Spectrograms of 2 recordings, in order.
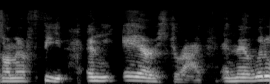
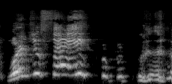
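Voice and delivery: mock outraged; much faster than usual. Acted outraged question.

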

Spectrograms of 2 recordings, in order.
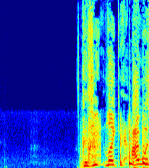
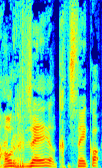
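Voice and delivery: put-on Spanish accent; much slower than usual. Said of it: "she said it with the accent".

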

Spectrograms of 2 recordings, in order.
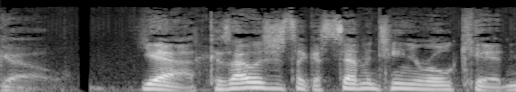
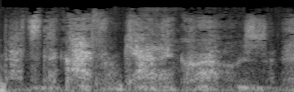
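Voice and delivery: hushed whisper; 11 dB quieter than usual. Retold or imitated. To his sister in the theater, a starstruck whisper. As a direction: starstruck teen whispering back so the star won't hear.

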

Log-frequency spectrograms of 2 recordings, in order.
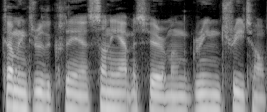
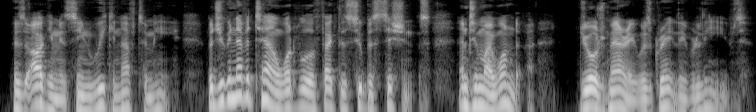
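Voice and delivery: ordinary delivery, nothing marked

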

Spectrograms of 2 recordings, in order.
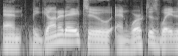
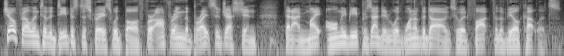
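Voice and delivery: ordinary delivery

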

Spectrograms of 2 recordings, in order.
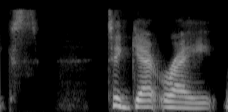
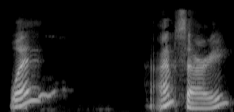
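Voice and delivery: mock affront; 7 semitones higher than usual. Mock affront at name-calling.

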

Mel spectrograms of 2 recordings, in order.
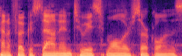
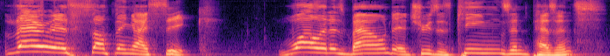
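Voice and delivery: higher, slow, drawn-out booming proclamation; god-like character voice; 6 semitones higher, slower than usual. Acted. Game master rereads door riddle as God talking, grand character voice. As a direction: intone it grandly like God speaking from stone. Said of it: "Like, like God is talking".

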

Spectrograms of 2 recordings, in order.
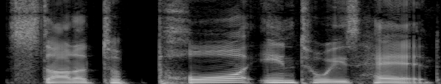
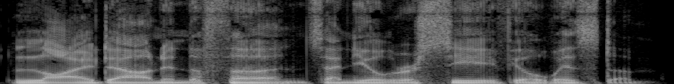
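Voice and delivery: much lower, otherworldly voice giving commands; voice in his head; 8 semitones lower than usual. Retold or imitated. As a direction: speak low like a mysterious inner voice. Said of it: "the voice speaks in his head and says".

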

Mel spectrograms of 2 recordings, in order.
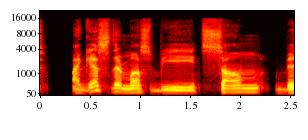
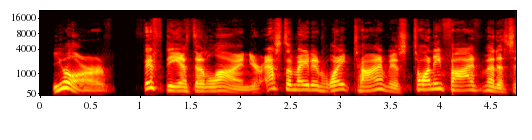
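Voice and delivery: robotic hold message; 9 semitones higher than usual. Pretend. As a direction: read it like an automated line. Hold recording announcement.

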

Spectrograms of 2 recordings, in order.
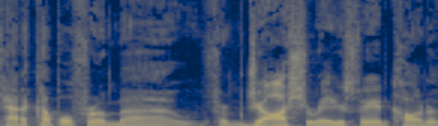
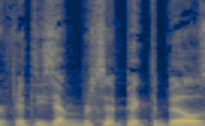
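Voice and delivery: ordinary talk

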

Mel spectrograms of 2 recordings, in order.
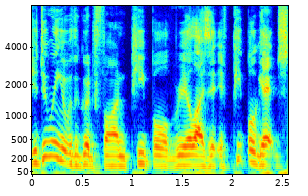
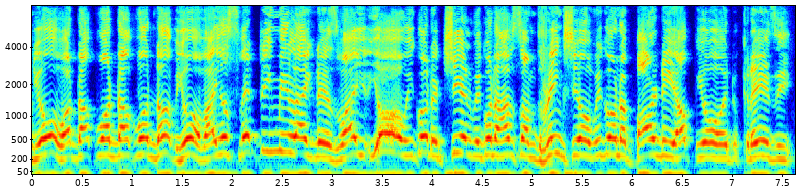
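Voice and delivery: put-on party-guy Indian accent, pushed up high; Indian homie accent; 8 semitones higher than usual. Comedian voicing a clubgoer at a dance club in an Indian accent. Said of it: "homie gangs like that rolling through".

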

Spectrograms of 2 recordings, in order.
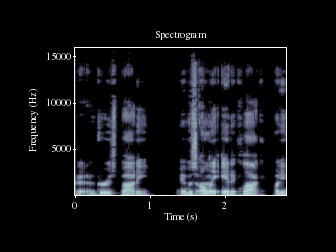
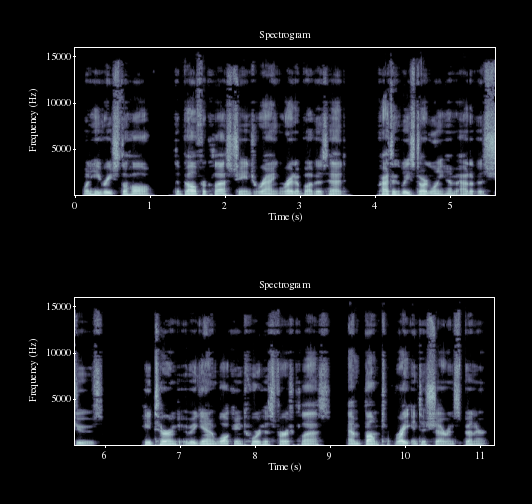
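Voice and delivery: ordinary delivery

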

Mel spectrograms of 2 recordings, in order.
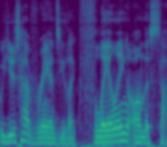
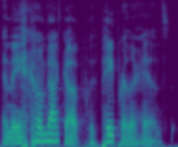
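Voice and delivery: ordinary delivery

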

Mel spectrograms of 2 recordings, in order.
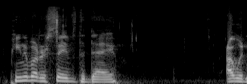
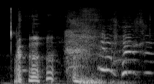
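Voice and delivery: shrieking laugh; high burst of laughter. Real, not acted. Bursts out at recording.

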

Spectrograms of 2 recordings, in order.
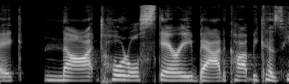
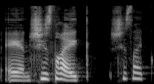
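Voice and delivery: normal talking voice

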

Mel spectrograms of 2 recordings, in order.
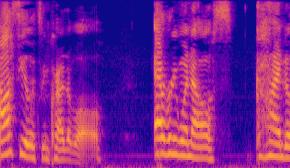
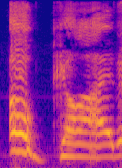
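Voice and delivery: imitated dismay; 8 dB louder than usual. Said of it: "you hear Kelly go".

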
